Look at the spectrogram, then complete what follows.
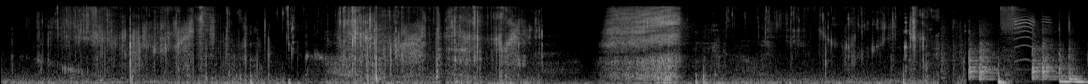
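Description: Close-miked biting and crunchy chewing of food: a dense run of crisp crackles and bites, with one louder crunchy burst about six seconds in. Music starts near the end.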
